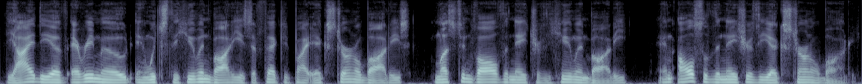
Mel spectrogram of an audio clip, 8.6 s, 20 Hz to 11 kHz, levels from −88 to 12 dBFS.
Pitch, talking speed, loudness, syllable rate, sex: 100 Hz, 215 wpm, -17 LUFS, 6.7 syllables/s, male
